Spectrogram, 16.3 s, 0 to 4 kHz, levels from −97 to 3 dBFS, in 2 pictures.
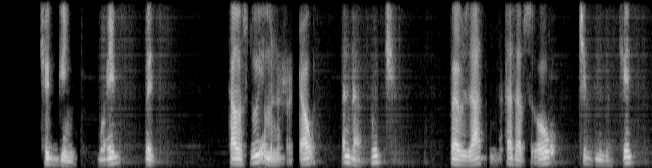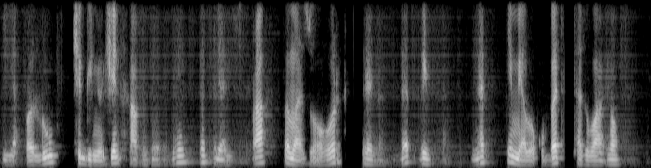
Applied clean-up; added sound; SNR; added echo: neural mask model DeepFilterNet 3.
